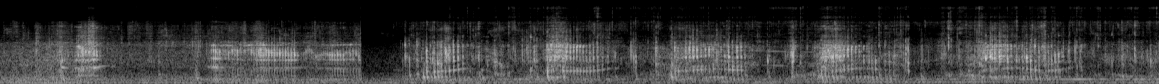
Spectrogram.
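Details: Rasping growls from a lion eating its dinner at a Ras Al Khaimah wildlife park, about six rough bursts in sequence after a short pause, with low background noise.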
